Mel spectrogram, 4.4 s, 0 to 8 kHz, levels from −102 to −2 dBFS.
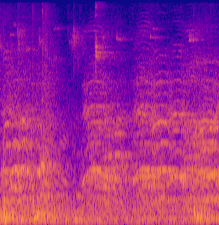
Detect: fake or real real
